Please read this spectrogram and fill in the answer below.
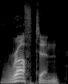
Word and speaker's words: Rutherford: koozie that has like it's pronounced Ruffton, but it has like five different potential pronunciations of of what is spelled Rutherford on the back.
